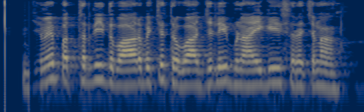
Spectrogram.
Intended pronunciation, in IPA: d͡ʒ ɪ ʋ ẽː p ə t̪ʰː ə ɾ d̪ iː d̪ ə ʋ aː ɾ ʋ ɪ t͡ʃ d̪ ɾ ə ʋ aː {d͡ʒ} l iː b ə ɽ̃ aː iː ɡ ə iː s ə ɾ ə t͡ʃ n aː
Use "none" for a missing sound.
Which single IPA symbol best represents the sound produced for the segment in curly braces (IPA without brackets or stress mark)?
d͡ʒ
